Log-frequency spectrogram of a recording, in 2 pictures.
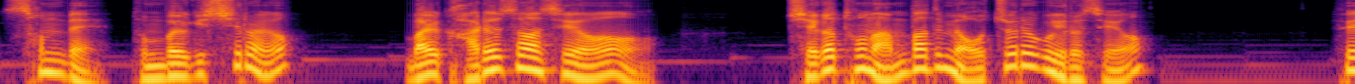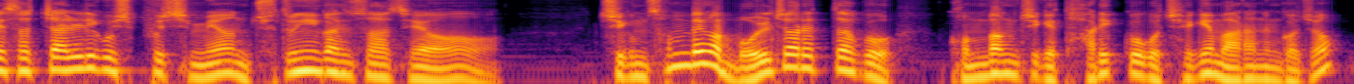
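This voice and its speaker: A man voicing a sharp, cold-spoken young woman civil servant in a storybook drama. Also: medium pitch, big pitch swings, normal speed, soft background music, voice pushed up, lightly acted. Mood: scornful. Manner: cold and cutting.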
